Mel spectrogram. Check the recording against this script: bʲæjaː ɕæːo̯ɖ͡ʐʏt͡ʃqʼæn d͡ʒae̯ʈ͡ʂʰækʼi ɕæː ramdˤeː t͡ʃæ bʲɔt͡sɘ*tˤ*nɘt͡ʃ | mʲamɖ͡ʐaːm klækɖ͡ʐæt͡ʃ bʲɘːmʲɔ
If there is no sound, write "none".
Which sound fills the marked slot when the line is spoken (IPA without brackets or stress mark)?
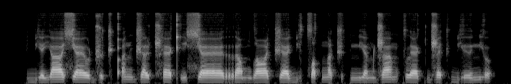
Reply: tˤ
